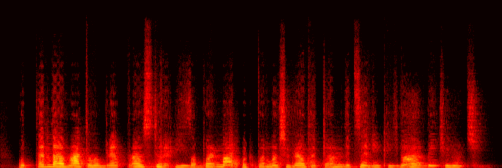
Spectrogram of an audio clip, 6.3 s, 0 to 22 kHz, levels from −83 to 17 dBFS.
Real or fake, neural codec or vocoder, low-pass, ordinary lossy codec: fake; codec, 44.1 kHz, 0.9 kbps, DAC; 19.8 kHz; none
